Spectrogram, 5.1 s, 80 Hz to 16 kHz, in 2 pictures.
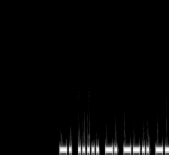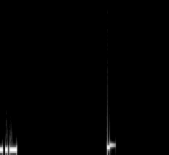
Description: Morse code, heard as a keyed tone, about 36 wpm, 700 Hz. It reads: N5NZQ
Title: USA Call Signs - 3x Character Spacing - 35wpm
